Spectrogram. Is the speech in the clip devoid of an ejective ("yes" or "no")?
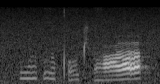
no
